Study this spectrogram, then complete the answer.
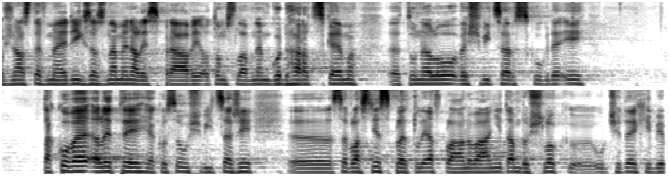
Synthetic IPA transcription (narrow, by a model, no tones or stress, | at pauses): moʒnaːst̪ɛvmɛːdɪjiːɣzaznamɛnalɪspɾaːvɪo̞t̪o̞mslavnɛːmɡo̞dɦaɾt͡skɛːmt̪unɛluvɛʃviːt͡saɾskuɡdɛʔɪ | t̪ako̞vɛːʔɛlɪt̪ɪjakoso̞wʃviːt͡sar̝ɪ | sɛvlast̪ɲɛsplɛt̪lɪafplaːnovaːɲiːt̪amdo̞ʃlo̞kuɾt͡ʃɪt̪ɛːxɪbjɛ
